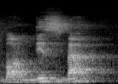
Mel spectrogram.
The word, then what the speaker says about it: Bardizbah: Now, Bardizbah, I have said it in this way because there is a difference among the scholars how to say the name, Bardizbah or Bardizbah, but I've said it according to the most authentic sources, Bardizbah, and it is a Bukhari.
